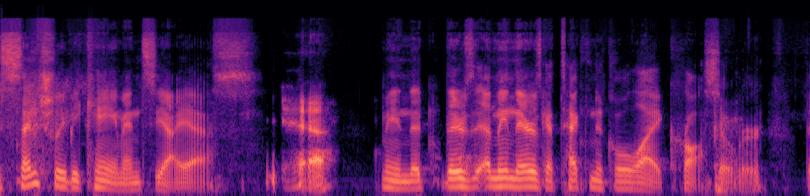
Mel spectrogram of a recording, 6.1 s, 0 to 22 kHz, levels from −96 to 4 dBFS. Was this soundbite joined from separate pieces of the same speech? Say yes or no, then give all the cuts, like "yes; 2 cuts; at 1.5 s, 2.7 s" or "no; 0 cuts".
yes; 1 cut; at 4.1 s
